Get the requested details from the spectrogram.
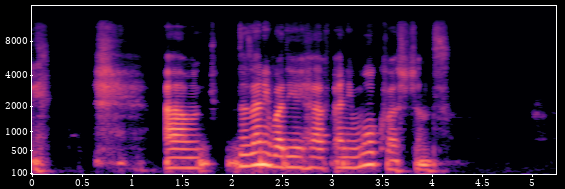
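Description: A young woman speaks with animation, heard through an online call.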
